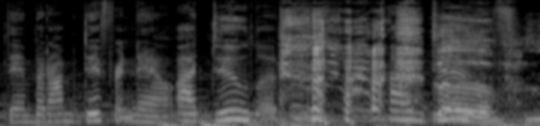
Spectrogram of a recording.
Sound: laughing

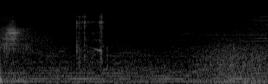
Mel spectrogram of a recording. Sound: camera clicks

